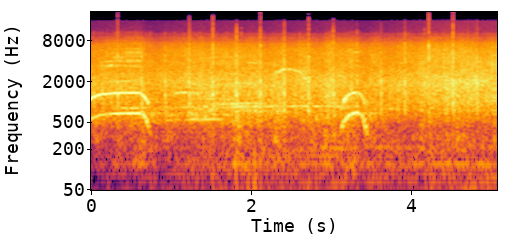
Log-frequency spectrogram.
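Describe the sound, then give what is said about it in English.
A large crowd applauds steadily for several seconds after Joe says there is no place for political violence in America, a dense wash of clapping with a few voices and whoops rising briefly above it. “I don't think that'd be an applause line at a Trump rally,”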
